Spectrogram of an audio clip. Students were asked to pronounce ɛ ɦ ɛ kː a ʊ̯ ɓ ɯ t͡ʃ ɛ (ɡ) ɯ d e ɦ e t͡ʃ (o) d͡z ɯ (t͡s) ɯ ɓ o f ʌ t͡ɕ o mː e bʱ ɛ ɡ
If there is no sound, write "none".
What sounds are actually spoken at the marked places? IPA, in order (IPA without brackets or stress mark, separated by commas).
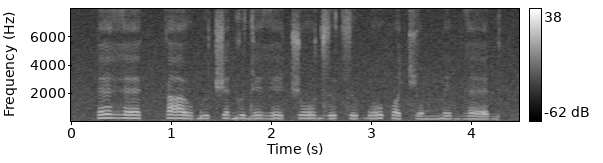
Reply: ɡ, o, t͡s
